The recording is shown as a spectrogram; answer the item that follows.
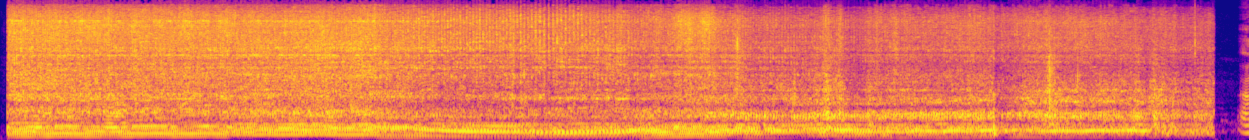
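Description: Engine of a homemade motorized tricycle running as it is driven off. Its pitch drops about four seconds in, then rises again and holds steady.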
